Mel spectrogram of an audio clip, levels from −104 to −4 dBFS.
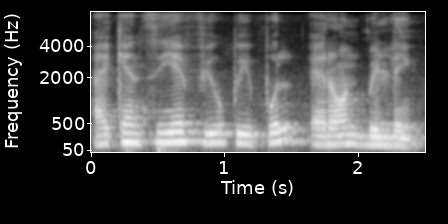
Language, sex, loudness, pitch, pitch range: English, male, -15 LUFS, 150 Hz, 135-160 Hz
